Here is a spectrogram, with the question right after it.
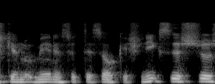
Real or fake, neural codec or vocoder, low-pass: fake; codec, 16 kHz, 0.9 kbps, LongCat-Audio-Codec; 7.2 kHz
